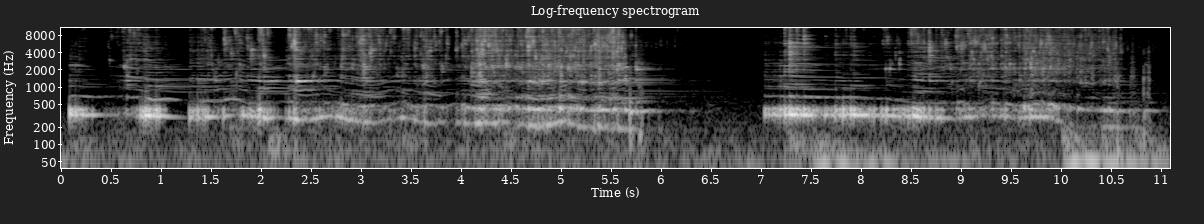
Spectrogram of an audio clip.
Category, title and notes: Sound effects > Objects / House appliances
pouring water in metal container
Pouring down a little water in an old metal kettle. Recorded with Zoom H2.
metal, container, pouring, few, water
